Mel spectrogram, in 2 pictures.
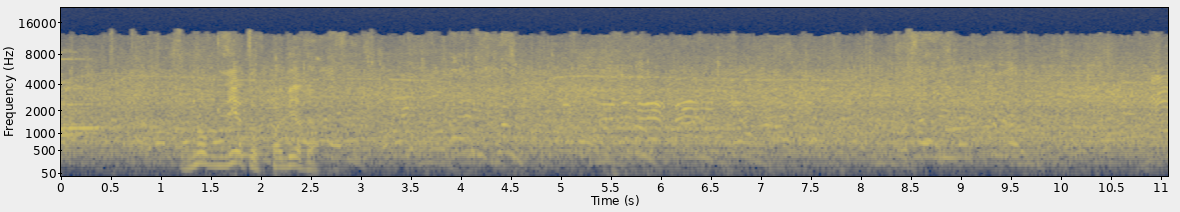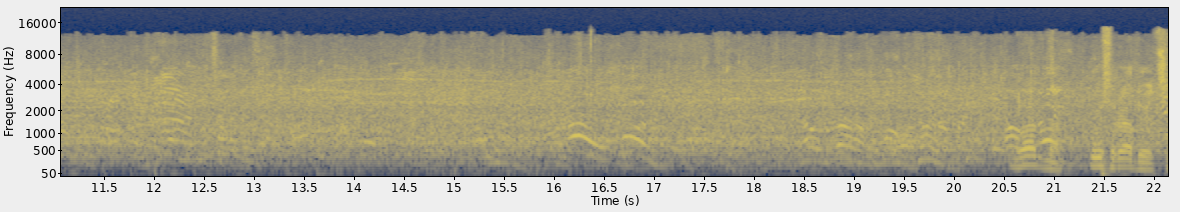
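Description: Men talk excitedly close by.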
